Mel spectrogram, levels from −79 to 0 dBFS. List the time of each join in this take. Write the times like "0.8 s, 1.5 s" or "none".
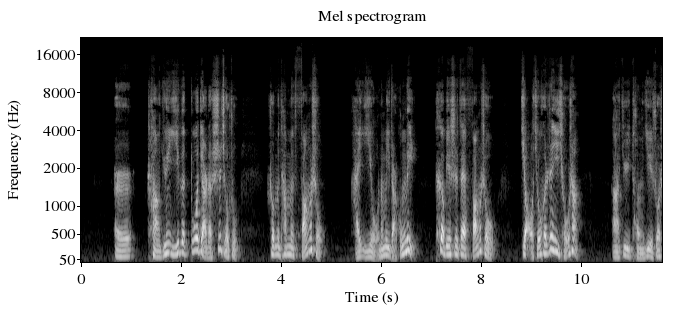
none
